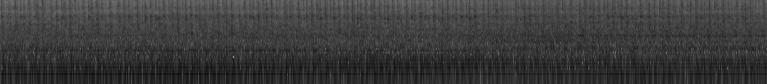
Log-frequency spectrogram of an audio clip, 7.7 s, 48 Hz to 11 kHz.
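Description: Chevrolet C3 Corvette's V8 engine idling steadily, a close, even low rumble.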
